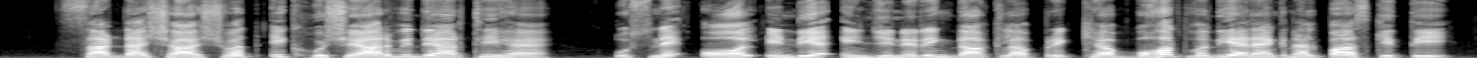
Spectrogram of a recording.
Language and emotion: Punjabi, happy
